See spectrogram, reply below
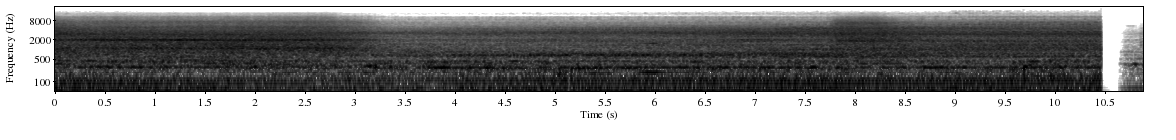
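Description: A petrol car engine idles steadily with an even hum and no knocking or rattling.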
